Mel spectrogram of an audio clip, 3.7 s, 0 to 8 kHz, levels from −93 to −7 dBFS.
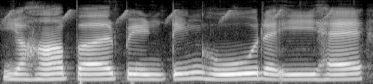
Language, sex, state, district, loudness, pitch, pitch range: Hindi, female, Uttar Pradesh, Lucknow, -16 LUFS, 185 Hz, 180-190 Hz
